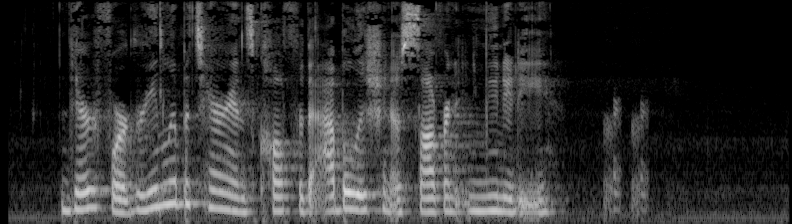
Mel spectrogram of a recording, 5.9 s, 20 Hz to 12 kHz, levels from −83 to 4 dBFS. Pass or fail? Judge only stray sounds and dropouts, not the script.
fail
